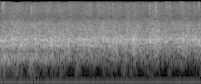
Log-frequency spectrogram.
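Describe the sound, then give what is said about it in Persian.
Dense, steady applause from an audience clapping along at a festive celebration, a continuous loud wash of many overlapping hand claps with no pauses or voices. “خیلی شور دست میزنیم، حیف نیست دست پایین باشه، بیاری دست تو بالا کف بزن.”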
